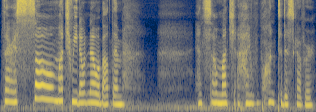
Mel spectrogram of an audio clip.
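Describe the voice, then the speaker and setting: A woman playing a shy, starry-eyed young Gilded Age heiress in an intimate romantic ASMR roleplay, breathy and often whispering, with genteel, hesitant manners. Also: high-pitched, lively intonation. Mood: dreamy, excited. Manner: genteel, old-fashioned politeness, hesitant pauses.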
